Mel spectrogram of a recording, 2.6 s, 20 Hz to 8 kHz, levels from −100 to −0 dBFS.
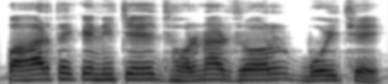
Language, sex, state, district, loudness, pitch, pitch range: Bengali, male, West Bengal, Cooch Behar, -14 LUFS, 185 Hz, 170-200 Hz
